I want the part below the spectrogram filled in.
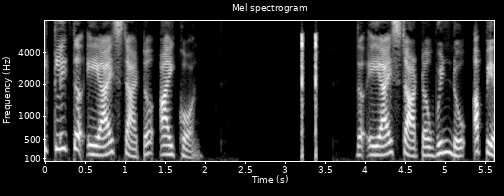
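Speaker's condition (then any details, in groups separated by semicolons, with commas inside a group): No condition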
